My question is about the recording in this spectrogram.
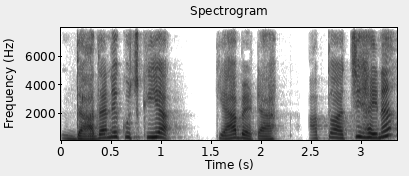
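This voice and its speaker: A woman's voice: sits high, expressive, moderate pace. A woman voicing a kindly male Gurkha watchman who mixes broken Hindi into Telugu in a fatherly way.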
